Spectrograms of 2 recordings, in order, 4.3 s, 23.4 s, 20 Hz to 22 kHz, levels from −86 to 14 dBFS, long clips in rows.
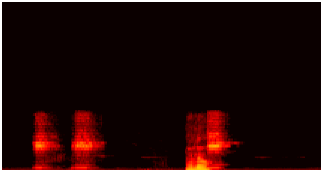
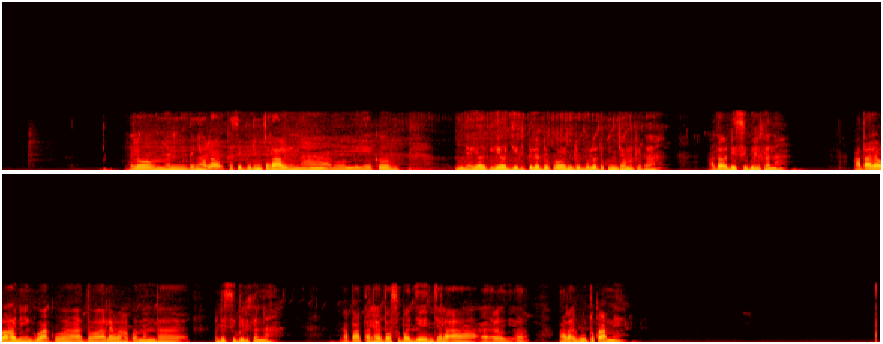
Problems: background sounds at intervals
